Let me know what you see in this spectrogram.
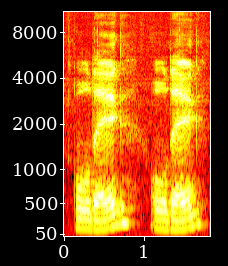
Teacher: I might link and the D is released and comes out together with that on that egg sound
